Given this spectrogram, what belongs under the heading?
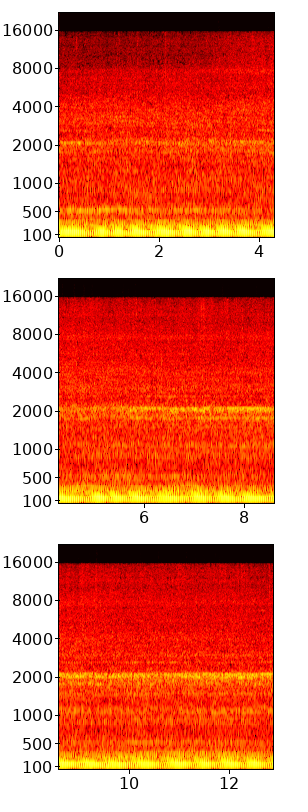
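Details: Cub Cadet zero-turn mower running after an oil and filter change and new fuel filters; a steady, loud, deep drone at a fast even idle with no muffling. Loud exhaust from disconnected muffler.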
